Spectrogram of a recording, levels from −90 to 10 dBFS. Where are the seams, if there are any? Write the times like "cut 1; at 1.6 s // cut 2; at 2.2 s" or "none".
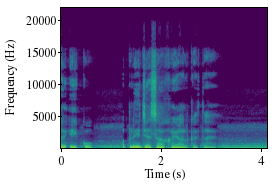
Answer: cut 1; at 3.2 s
